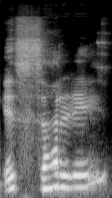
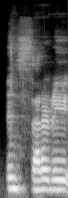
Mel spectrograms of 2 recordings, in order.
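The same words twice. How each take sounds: First: Sing-song high Saturday; bright lilting lift on Saturday; chirpy sing-song announcement. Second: Said in the usual way. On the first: Real, not acted. Repeated greeting, sung-out high.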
